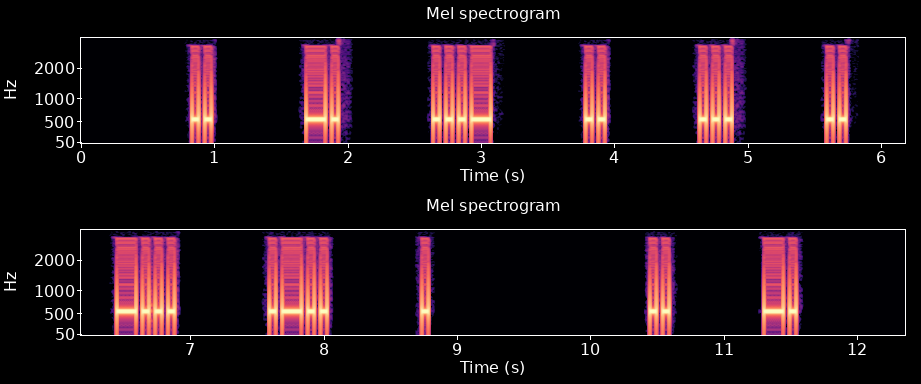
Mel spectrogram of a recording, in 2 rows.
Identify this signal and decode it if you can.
Morse code, heard as a keyed tone, about 25 wpm, spaced as for 10 wpm, 550 Hz. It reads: INVISIBLE IN
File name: podcast / News headlines-1x-25x10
